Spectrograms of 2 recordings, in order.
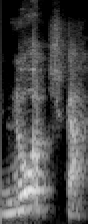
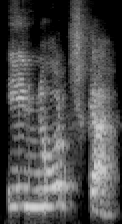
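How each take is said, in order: First: The word begins directly with an n sound. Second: The word begins with a short vowel sound. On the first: This is how first-language speakers talk conversationally. "We don't say Inochka, we leave the E off" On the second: This is the formal way of speaking. "that's formal"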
